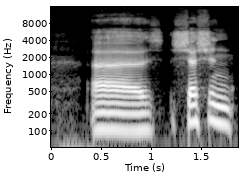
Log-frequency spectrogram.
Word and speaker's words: Szczecin: That one I knew how to pronounce. Szczecin, Poland, Gloucester, or I guess that would be Gloucester, England, because it's spelled exactly the same.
